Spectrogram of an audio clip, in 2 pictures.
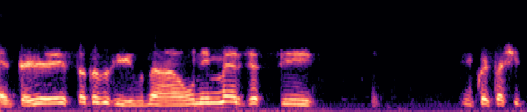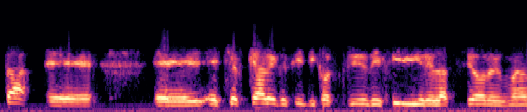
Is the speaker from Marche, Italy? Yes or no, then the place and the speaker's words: no; Lecce, Apulia, Italy; ero straniero completamente a Taranto, anche se sono di Lecce, insomma, però ho vissuto tanti anni fuori.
